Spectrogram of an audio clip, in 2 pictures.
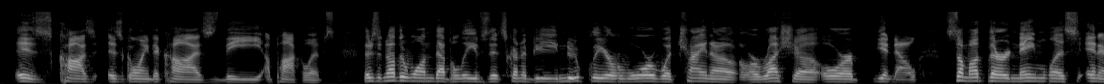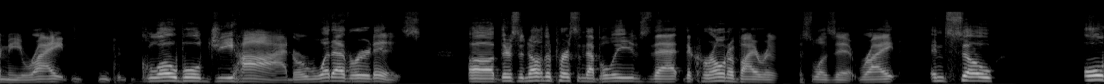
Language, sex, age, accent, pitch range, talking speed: English, male, 30-49, American, 130-175 Hz, 140 wpm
